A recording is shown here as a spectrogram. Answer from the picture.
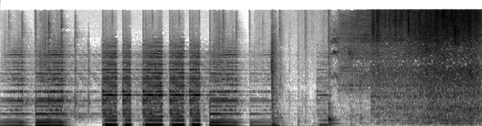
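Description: shower water running

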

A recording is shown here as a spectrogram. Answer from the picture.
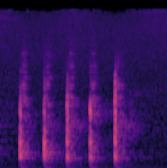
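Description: knocking on a door

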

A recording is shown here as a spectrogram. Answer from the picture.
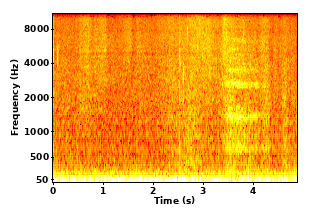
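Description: yawn

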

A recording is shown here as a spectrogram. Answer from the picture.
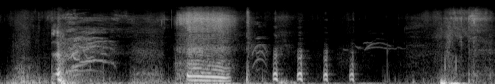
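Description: nose blowing

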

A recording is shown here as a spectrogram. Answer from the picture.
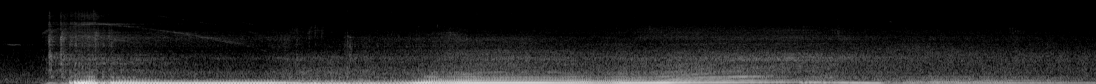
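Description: car driving away

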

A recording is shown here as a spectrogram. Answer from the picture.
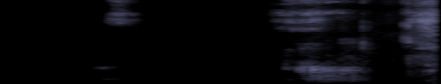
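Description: dog scratching

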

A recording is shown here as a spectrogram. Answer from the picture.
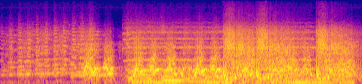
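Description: hunting dog barking

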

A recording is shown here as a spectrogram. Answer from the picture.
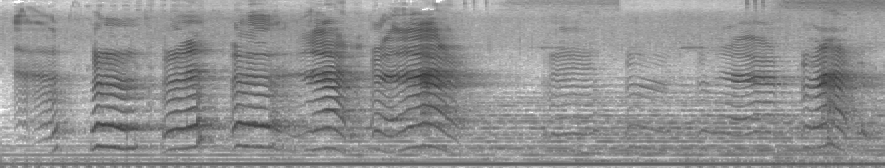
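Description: baby crying

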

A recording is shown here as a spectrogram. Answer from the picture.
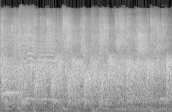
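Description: audience applauding

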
